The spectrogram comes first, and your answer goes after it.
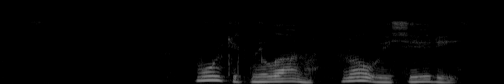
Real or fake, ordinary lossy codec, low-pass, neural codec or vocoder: real; none; none; none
